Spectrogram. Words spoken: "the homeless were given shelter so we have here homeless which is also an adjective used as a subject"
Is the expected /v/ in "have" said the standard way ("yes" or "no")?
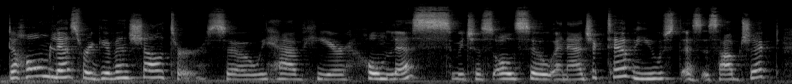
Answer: yes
